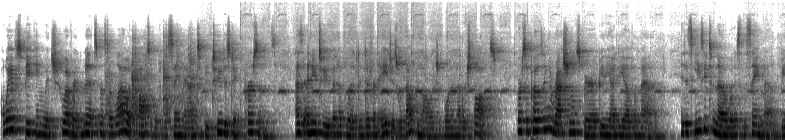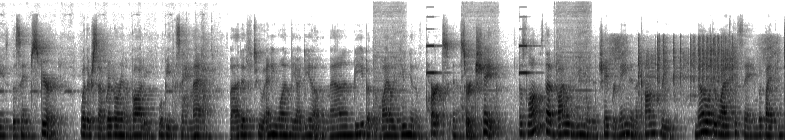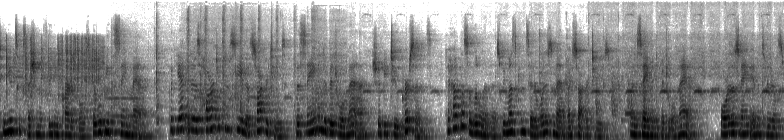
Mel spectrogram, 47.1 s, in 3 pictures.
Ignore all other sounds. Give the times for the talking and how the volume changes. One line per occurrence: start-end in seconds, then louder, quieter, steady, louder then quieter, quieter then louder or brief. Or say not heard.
0.1-47.0 steady.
